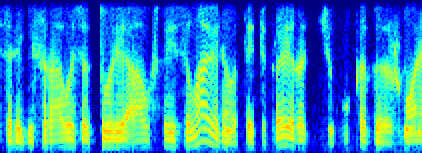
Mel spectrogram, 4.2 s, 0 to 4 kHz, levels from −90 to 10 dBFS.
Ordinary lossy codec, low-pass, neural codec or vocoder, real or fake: Opus, 16 kbps; 3.6 kHz; none; real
